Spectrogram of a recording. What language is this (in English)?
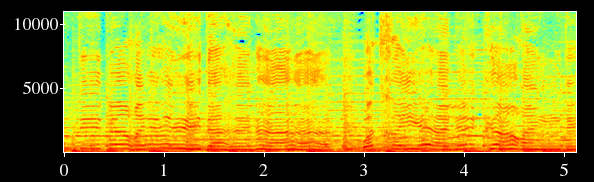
Arabic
